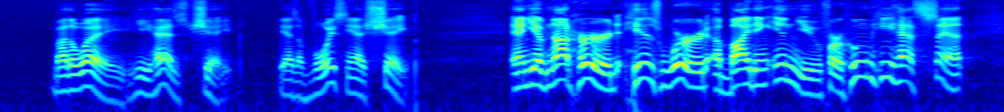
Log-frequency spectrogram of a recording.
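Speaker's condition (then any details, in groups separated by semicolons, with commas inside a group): No condition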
